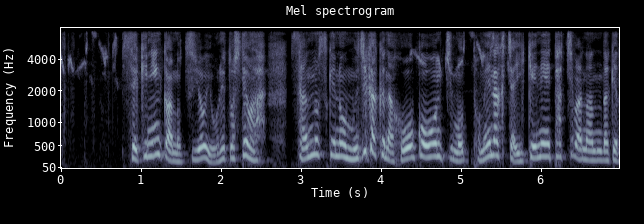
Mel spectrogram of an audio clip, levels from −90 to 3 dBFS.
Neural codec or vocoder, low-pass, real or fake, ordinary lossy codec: vocoder, 22.05 kHz, 80 mel bands, WaveNeXt; 7.2 kHz; fake; none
